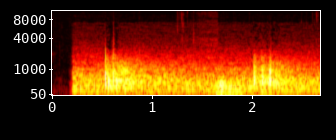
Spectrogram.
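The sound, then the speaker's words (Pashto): Heavy weapons gunfire during fighting in the city of Ramadi, Iraq: a few sharp, loud bursts stand out over continuous rumbling, crackling noise that runs through the whole recording. “دا د ټوپکو تندو وسلو د ډزو اوازونه دي چې د جمعې په ورځ په رمادي کې د جګړو په مهال اورېدل کېدل.”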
